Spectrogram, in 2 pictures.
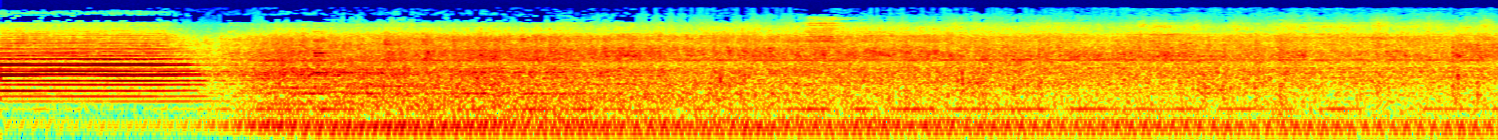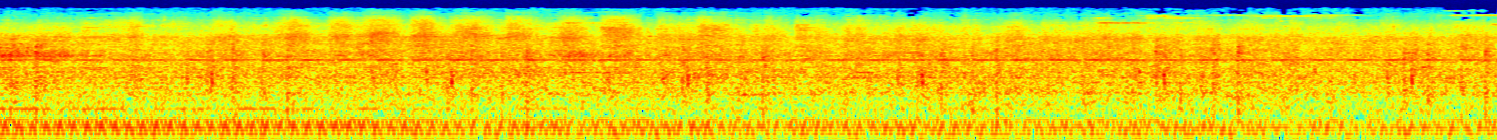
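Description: A Canadian Pacific freight locomotive's air horn sounds a chord and cuts off about two seconds in. Then loaded grain hopper cars roll past with a steady rumble and the clickety-clack of wheels over rail joints.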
